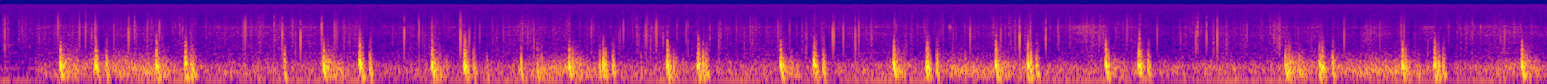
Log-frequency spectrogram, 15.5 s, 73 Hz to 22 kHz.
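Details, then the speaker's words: Opening snap of the mitral valve with a short interval in slow atrial fibrillation: irregular, slow heartbeat with a sharp extra click just after the second sound. "ejemplo 1o chasquido de apertura mitral de intervalo breve en la fibrilación lenta"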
